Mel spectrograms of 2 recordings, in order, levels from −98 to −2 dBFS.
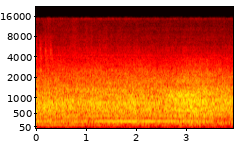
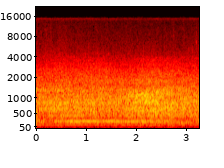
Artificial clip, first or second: first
